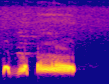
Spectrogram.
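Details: Zebra dove lure call used to train birds: two short cooing notes followed by one longer, steady, rolling coo, all low and soft, then silence.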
